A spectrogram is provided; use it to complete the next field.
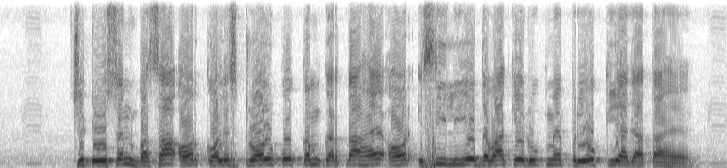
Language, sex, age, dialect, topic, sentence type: Hindi, male, 18-24, Kanauji Braj Bhasha, agriculture, statement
